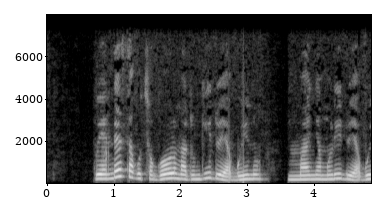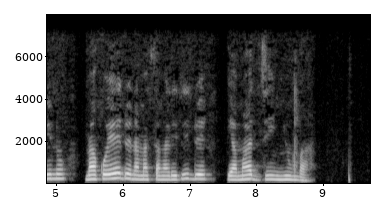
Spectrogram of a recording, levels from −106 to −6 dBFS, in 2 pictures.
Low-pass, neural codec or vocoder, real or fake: 7.2 kHz; none; real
